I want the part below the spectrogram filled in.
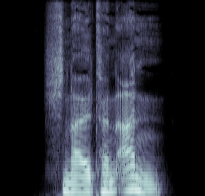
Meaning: inflection of anschnallen: 1. first/third-person plural preterite 2. first/third-person plural subjunctive II
- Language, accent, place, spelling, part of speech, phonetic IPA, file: German, Germany, Berlin, schnallten an, verb, [ˌʃnaltn̩ ˈan], De-schnallten an.ogg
